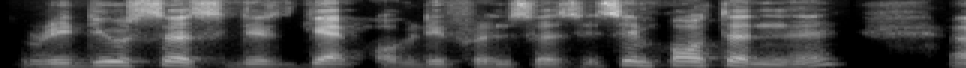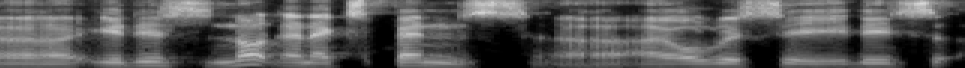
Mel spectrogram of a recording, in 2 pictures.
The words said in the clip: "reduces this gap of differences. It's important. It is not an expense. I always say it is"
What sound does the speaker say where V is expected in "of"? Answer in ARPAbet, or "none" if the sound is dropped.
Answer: F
